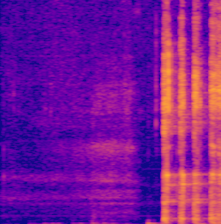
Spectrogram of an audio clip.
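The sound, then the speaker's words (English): A person clears their throat in a quick series of short, raspy bursts that follow a soft, low murmur. “Just clear the old throat.”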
